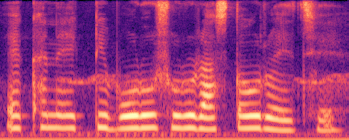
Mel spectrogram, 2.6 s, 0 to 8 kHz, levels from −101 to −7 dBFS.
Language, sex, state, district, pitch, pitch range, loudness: Bengali, female, Tripura, Dhalai, 265 Hz, 255-270 Hz, -15 LUFS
